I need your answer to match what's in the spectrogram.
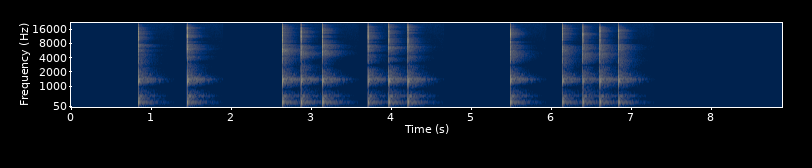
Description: Tap code, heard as knocks on wood, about 4 knocks a second, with room echo. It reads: AND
